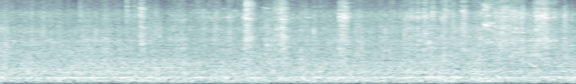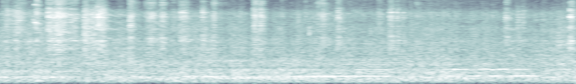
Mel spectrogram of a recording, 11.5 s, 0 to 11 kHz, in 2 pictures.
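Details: 2021 Marcopolo Torino S on Mercedes-Benz OF-1721 BlueTec 5 chassis, long city bus, under way: low road rumble with a droning tone that climbs as the bus picks up speed, the rear differential growling.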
